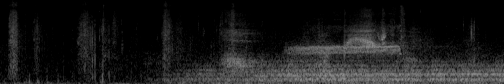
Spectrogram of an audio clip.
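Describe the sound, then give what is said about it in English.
Footsteps crunch over leafy ground in an irregular walking rhythm as someone walks out of woodland onto open heath, followed by a steady low rumble and a brief, harsh, drawn-out rasping screech call of a barn owl rising above it. “We'll just sneak back out of the woodland out onto the open heath and see what we can find there.”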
